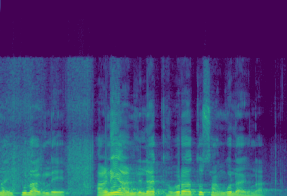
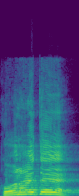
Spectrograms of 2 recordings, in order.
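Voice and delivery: calling out; 5 semitones higher than usual. Acted. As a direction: challenge a stranger who is approaching. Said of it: "सावळा पुढं होऊन ओरडला".

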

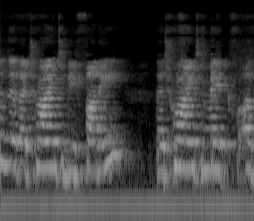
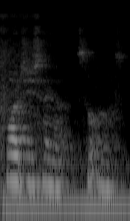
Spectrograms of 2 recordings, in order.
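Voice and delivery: mock classmates; 7 semitones lower, 8 dB quieter than usual. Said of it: "other people will be like".

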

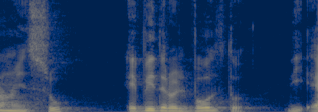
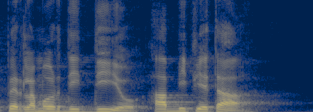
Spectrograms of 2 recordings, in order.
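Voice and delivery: slow, higher, louder plea in a changed voice; pleading strange voice; 5 semitones higher, 5 dB louder, slower than usual. A narrator's reading. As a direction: beg for mercy, drawn out. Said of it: "questa non è la voce di Jekyll". (supplica lenta con voce alterata)

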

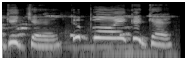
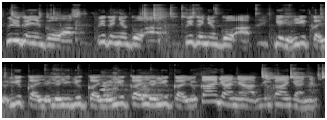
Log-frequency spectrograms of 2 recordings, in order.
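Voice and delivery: soothing pet talk; 9 semitones lower, much faster than usual. Real, not acted. Soothing a dog.

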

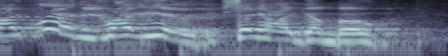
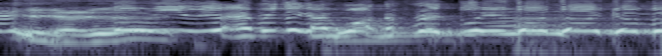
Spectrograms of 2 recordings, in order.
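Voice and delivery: higher, crying plea; tearful pleading; 10 semitones higher than usual. Acted. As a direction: beg through tears. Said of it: "stop crying".

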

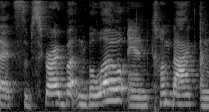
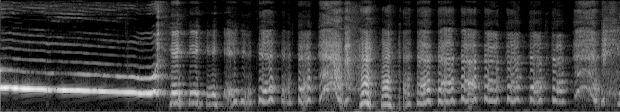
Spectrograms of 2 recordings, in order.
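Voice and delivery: loud rolling high laughter; laughter-yoga belly laugh; 8 semitones higher, 10 dB louder than usual. Shown as a demonstration. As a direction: laugh big after the howl. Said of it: "howl at the moon and laugh".

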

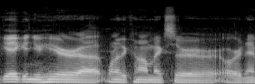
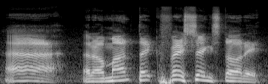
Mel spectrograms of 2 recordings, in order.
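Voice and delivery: higher, deadpan Scottish cabbie; thick Scottish accent; 4 semitones higher than usual. Retold or imitated. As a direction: dismiss it like a Scottish driver. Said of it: "thick Scottish accent cab driver".

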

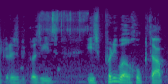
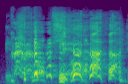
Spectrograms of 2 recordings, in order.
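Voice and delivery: high squeal of laughter, begging stop; cracking up and choking out stop; laughing plea to stop; 18 dB louder, much slower than usual. Real, not acted. Laughing at his own rant.

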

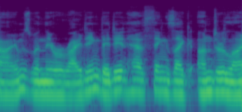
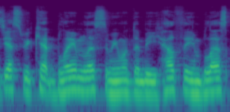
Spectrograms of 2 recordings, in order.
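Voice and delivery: usual speaking voice

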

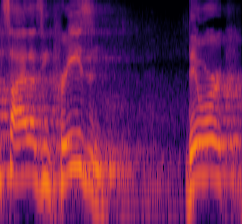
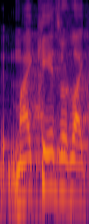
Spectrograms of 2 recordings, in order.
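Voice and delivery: ordinary talk, nothing marked

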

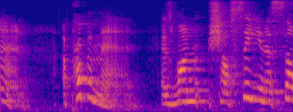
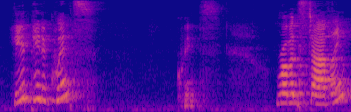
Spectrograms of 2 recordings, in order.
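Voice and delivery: ordinary delivery

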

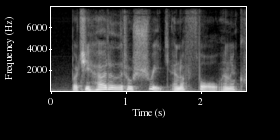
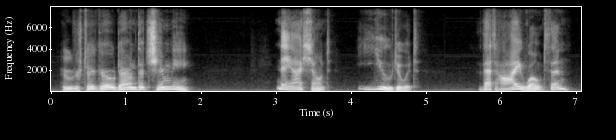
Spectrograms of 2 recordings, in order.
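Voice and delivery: higher-pitched bickering character voices; squabbling workmen; 7 semitones higher, 4 dB louder than usual. Acted. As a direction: argue over who gets the job. Workmen squabble over the chimney job.

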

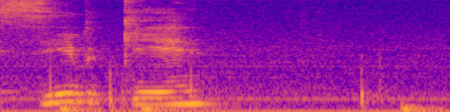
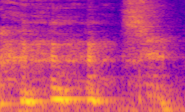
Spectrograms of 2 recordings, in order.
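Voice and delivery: nervous laugh; 7 semitones higher than usual. Real, not acted. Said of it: "Me estoy metiendo miedo".

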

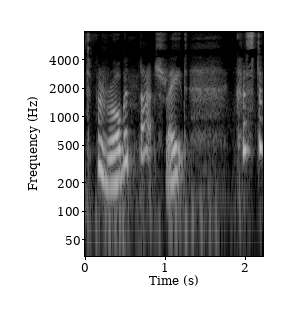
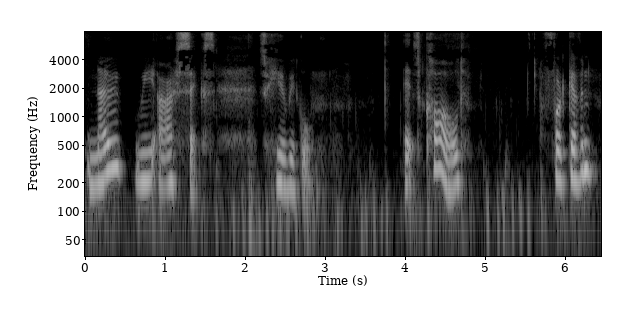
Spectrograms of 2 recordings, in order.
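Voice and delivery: plain reading voice

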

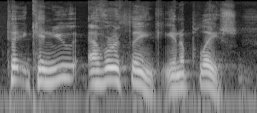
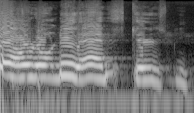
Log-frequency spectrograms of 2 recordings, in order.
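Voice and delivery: mock scared; 10 semitones higher than usual. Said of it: "and people say".

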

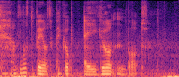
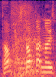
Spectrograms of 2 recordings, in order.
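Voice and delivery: raised, higher shout; 8 semitones higher, 5 dB louder than usual. Real, not acted. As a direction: yell it out. Yelling at unseen raptor.

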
